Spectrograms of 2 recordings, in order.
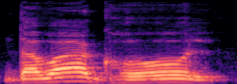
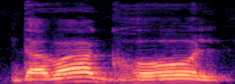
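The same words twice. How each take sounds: No difference in how they are said.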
